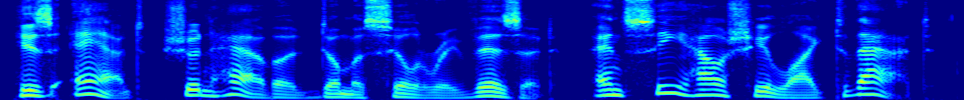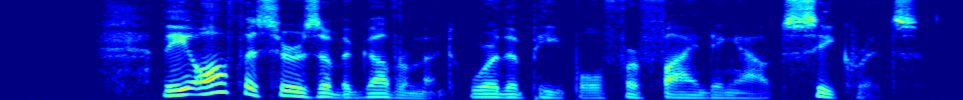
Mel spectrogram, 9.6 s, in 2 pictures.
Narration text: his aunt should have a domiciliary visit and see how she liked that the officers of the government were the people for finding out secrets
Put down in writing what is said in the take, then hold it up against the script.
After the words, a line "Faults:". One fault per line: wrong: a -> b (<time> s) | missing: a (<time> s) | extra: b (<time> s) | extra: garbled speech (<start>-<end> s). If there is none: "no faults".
his aunt should have a domiciliary visit and see how she liked that the officers of the government were the people for finding out secrets
Faults:
no faults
